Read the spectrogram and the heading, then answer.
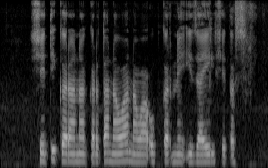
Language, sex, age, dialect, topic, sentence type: Marathi, male, 18-24, Northern Konkan, agriculture, statement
